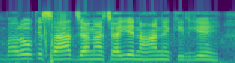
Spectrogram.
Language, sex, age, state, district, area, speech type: Urdu, female, 60+, Bihar, Darbhanga, rural, spontaneous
